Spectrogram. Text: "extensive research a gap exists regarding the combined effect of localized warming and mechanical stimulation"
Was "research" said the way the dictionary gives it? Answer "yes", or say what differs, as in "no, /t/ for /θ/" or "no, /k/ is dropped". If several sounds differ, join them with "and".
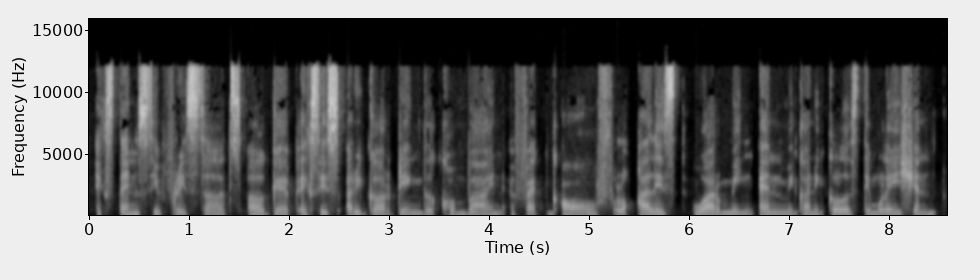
no, /s/ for /tʃ/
